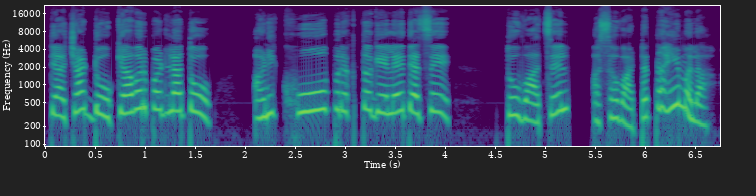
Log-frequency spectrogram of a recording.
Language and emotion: Marathi, fearful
